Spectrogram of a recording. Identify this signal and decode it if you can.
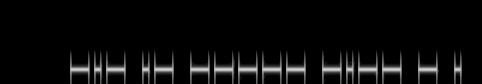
Morse code, heard as a keyed tone, about 20 wpm, 700 Hz. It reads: KA0YTE
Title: USA Call Signs Repeated 2x 20wpm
